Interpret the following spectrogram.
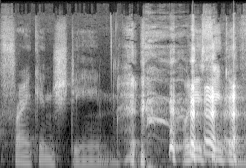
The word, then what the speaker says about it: Frankenstein: I uh I think those odd pronunciations of Steen and stuff like that were just invented later so that people didn't sound Jewish and um Frankenstein sounds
